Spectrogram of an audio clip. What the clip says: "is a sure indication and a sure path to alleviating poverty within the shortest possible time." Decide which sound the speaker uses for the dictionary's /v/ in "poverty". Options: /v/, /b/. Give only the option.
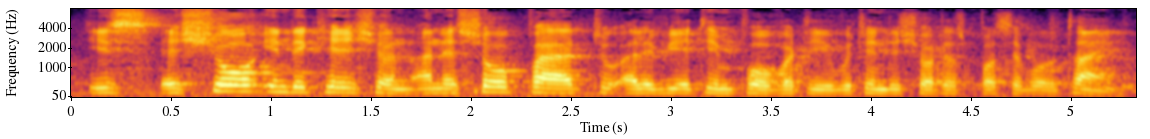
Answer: /v/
